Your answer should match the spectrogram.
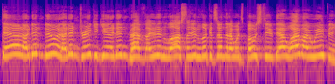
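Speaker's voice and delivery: high, loud, tearful pleading; choked-up retold plea; weeping plea. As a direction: cry out to dad through tears.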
